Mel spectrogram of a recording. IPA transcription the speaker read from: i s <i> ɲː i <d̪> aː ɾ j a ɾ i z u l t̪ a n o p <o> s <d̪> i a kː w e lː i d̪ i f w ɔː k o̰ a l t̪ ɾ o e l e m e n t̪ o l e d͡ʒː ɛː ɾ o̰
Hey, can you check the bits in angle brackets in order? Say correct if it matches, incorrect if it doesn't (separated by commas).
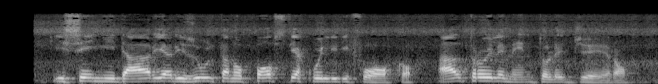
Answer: incorrect, correct, incorrect, incorrect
